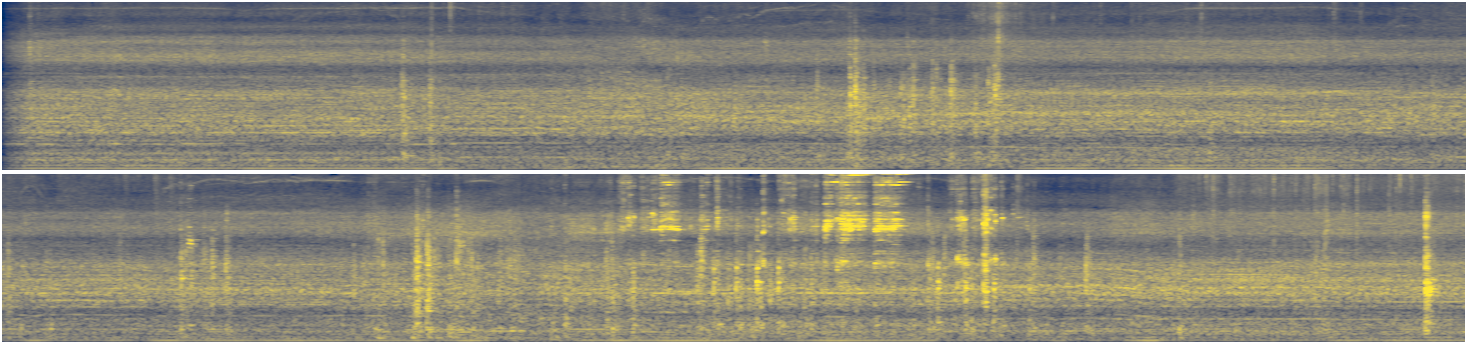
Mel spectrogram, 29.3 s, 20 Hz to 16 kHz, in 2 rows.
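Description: Komatsu PC130 hydraulic excavator's diesel engine running steadily under working load as the machine digs, with scattered short knocks and scrapes from the bucket working the soil, more of them in the second half.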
